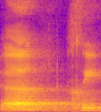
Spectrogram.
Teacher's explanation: Sekalipun dia isti'la tergolong huruf tebal, namun ketika kasrah dia jangan ditebalkan.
